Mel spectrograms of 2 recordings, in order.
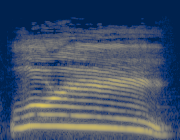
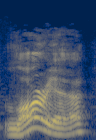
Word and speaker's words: Lauria: the first time the lorry which is all well and good except that I didn't go by that name yet I was still the Lauria which is how you actually say my name and he just completely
